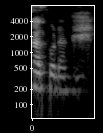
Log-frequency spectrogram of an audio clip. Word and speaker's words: Kakuda: I'm not sure if I'm getting the title correct pronounced. Kakuda, right? Kakura, yes. Kakuda.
